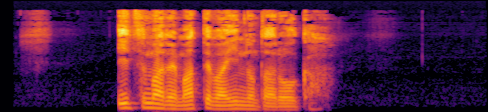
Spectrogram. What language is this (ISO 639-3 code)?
jpn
